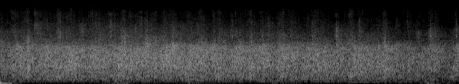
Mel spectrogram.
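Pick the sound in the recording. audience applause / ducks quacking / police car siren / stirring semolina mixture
audience applause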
